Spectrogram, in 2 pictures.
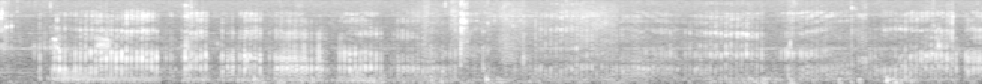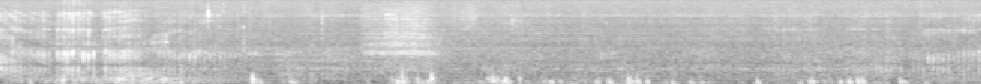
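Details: Orange house cat purring close up while guarding its treats; a continuous low rumbling purr with a steady pulsing rhythm, broken by a few soft clicks and rustles.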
